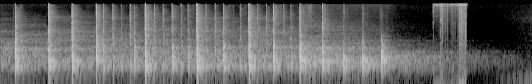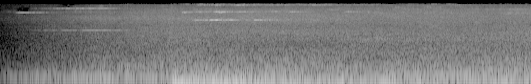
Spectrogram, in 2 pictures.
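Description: Rhythmic music of quick, sharply struck notes, about four a second, which stops about four seconds in. After a brief silence, city street traffic fades in: a steady low engine rumble from heavy traffic.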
